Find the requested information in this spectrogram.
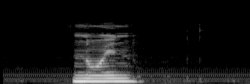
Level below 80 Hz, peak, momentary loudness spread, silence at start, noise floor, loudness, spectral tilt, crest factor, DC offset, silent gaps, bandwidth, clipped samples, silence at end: -56 dBFS; -2 dBFS; 9 LU; 0.75 s; -54 dBFS; -14 LUFS; -8.5 dB/octave; 14 dB; under 0.1%; none; 6.6 kHz; under 0.1%; 1.1 s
